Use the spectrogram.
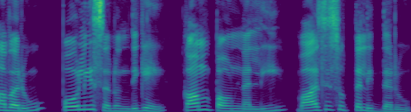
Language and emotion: Kannada, neutral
